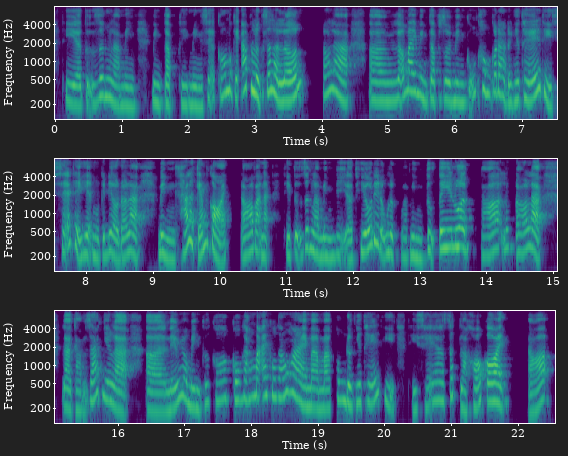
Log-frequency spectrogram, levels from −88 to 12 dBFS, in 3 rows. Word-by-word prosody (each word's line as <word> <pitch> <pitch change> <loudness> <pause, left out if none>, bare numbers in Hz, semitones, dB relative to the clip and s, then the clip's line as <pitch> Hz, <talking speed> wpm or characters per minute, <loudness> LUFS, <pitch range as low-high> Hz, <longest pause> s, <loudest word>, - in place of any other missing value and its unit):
thì, 215 -3 -1
ờ, 195 - +1
tự 195 - -5
dưng 265 +3 +1
là 210 -5 -2
mình 190 -2 -4 0.2
mình 210 -2 -3
tập 205 -2 +1
thì 200 -1 -4
mình 190 -1 -2
sẽ 250 +6 -5
có 275 +3 -3
một 335 - +4
cái 255 - 0
áp 360 +7 +1
lực 290 -4 +6
rất 325 +2 +3
là 300 - +5
lớn. 230 - +6 0.3
Đó 285 +2 -2
là, 275 -11 +2 0.3
ờ, 230 -1 0
lỡ 230 +3 0
may 325 +1 +3
mình 255 -6 -1
tập 240 -1 0
rồi 235 -1 0
mình 220 -1 -2
cũng 310 - -5
không 335 -3 -1
có 310 +2 0
đạt 290 -4 0
được 210 - -1
như 235 - +1
thế 250 +7 +2
thì 215 -11 0
sẽ 245 +9 -3
thể 315 - 0
hiện 215 +2 -1
một 195 - -3
cái 205 - -2
điều 220 -7 +1
đó 195 +3 -1
là 230 -3 +2 0.3
mình 200 -6 +1
khá - - +2
là - - +6
kém 320 - +1
cỏi - - +5 0.2
đó - - +1
bạn - - +1
ạ, - - -3 0.2
thì - - -1
tự 435 -3 -1
dưng 275 -1 -1
là 225 -3 +1
mình 195 -1 -2
bị, 210 0 -6
à, 180 - -1
thiếu 235 +8 +3
đi 345 -1 +3
động 200 - 0
lực 220 -2 +1
và 195 -2 -8
mình 195 -3 -2
tự - - -2
ti 270 +1 +5
luôn. 285 0 +6 0.2
Đó, 215 +5 +1
lúc 275 - -5
đó 230 +3 -1
là 270 - +4 0.3
là 210 -2 +1
cảm 190 -2 -7
giác 280 +7 -2
như 275 -5 -1
là, 190 -7 +3 0.3
ờ, 180 -2 0
nếu 205 +7 0
mà 305 -2 -1
mình 210 -5 -1
cứ 245 +3 -6
có 275 +2 -6
cố 270 - 0
gắng 280 +2 -3
mãi, 310 +1 +2
cố 310 - -2
gắng 300 +1 -1
hoài 285 -11 +2
mà 210 -1 +1
mà 200 0 0
không 270 -1 -3
được 240 -2 +3
như 245 +1 -2
thế 255 +6 -3
thì 260 - -6 0.2
thì 190 - -7
sẽ 240 +7 -4
rất 315 +4 -5
là 195 - -1
khó 210 +3 -1
coi. 255 -1 +7 0.4
Đó. 195 +11 +1
235 Hz, 275 wpm, -23 LUFS, 205-275 Hz, 0.4 s, coi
